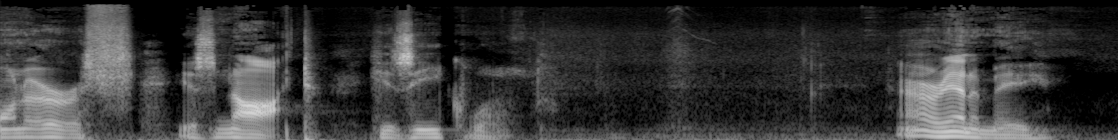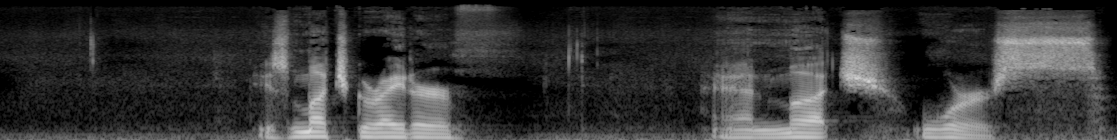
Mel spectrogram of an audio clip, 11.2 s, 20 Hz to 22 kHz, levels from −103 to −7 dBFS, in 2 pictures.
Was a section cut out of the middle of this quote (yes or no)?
no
